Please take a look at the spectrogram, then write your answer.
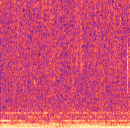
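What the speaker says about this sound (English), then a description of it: "it is raining even worse than before" Rain ambience plays as a background effect during a tabletop role-playing game, a soft, even, continuous patter of steady rainfall with no talk over it.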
